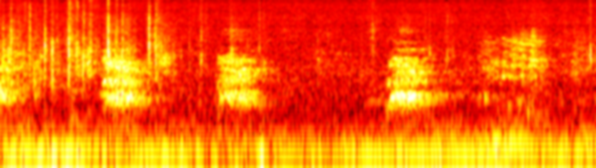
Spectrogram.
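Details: Dog at play, giving several short moderate barks spaced about a second apart over a steady low rumbling background.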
